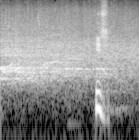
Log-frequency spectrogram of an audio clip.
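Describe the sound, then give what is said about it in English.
An audience claps steadily for Governor Josh Shapiro, a dense, hissing wash of many hands at a fairly even level, with a brief voiced sound rising out of it partway through. “He's also someone, go ahead and clap for Josh.”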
